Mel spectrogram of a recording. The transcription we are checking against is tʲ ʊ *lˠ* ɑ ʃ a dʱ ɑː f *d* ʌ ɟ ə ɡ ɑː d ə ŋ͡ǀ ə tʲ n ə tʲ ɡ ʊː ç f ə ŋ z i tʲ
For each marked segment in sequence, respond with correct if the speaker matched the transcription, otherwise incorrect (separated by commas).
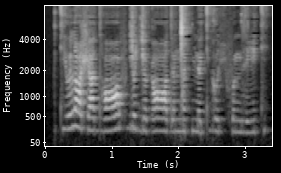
incorrect, incorrect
